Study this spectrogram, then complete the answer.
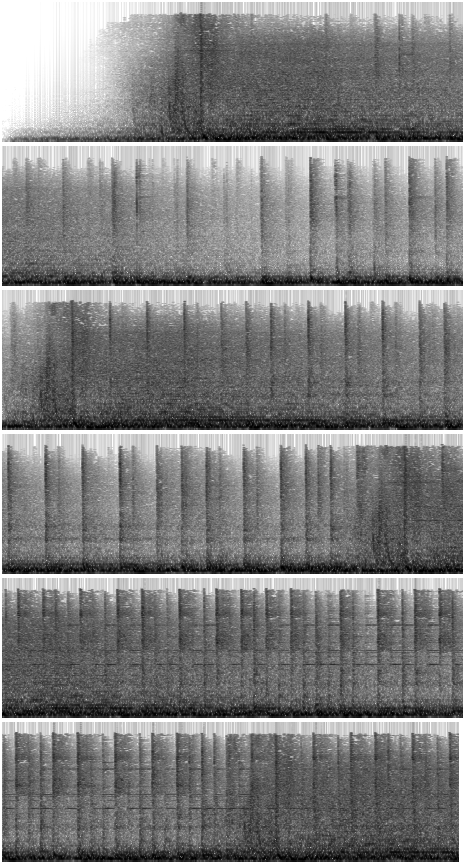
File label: Epic Drums Action, epic war drums background music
